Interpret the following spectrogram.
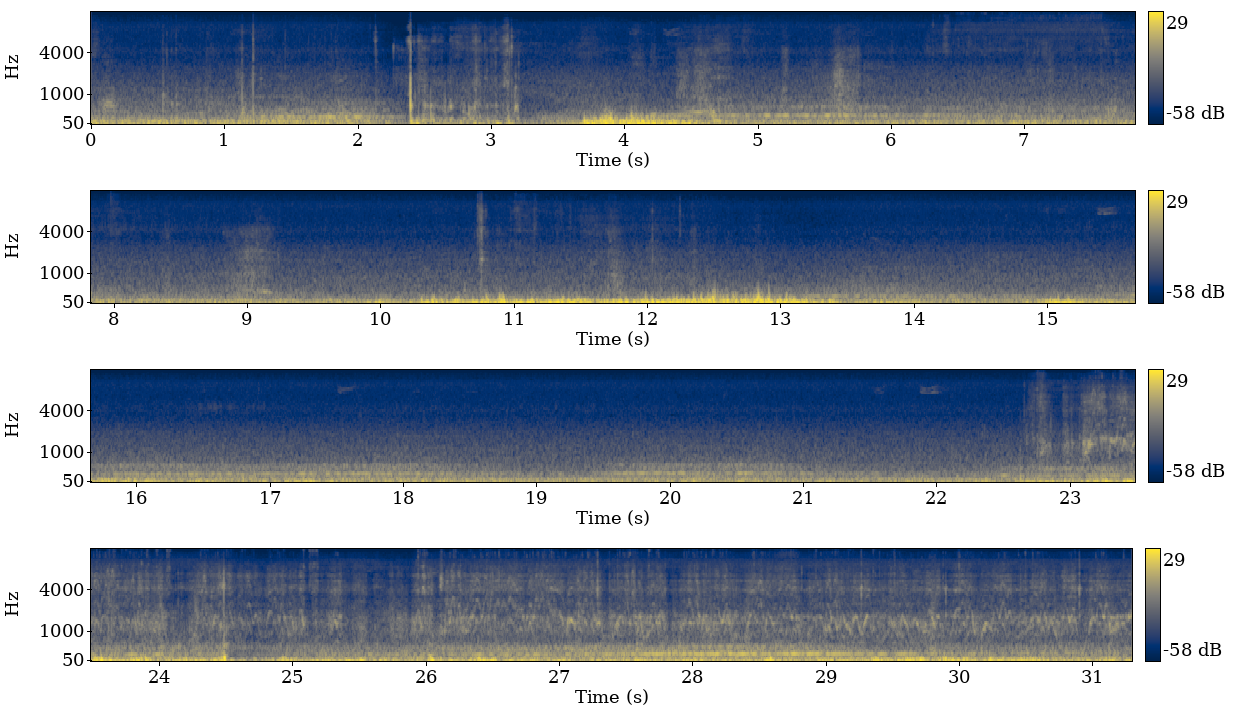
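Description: Indistinct voices, with no clear words, over outdoor background noise. Low rumbling swells come and go twice in the first half.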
